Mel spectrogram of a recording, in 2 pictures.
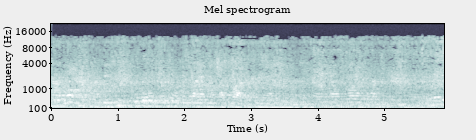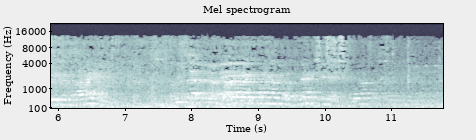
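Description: Several young men talk with one another close by.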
